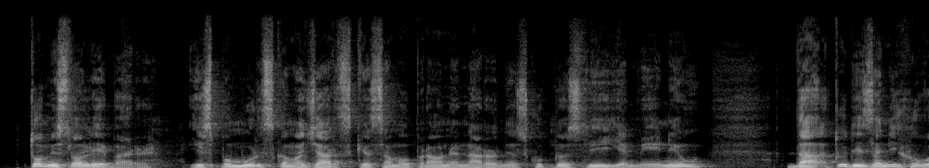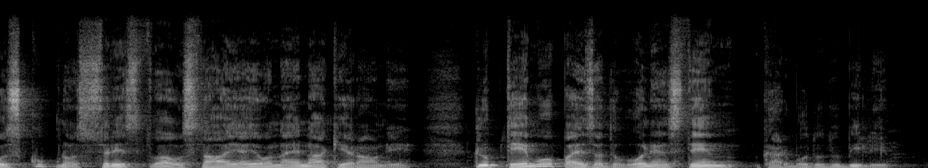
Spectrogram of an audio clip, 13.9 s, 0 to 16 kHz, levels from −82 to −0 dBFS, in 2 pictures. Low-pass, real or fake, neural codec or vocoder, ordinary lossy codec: 14.4 kHz; real; none; none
